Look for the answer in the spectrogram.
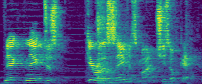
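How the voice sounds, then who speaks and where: A man's voice: on the high side, lively intonation, fairly quick, close to an everyday voice. A man playing a despairing, irritable small-town family man in an amateur radio play, folksy, sarcastic and hesitant. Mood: puzzled. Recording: echoey, distant mic with music behind.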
